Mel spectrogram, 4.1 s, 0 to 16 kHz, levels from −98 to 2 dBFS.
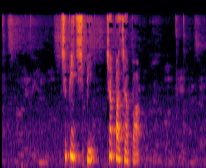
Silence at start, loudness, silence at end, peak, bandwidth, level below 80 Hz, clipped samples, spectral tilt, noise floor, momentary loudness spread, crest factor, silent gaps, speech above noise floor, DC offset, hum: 0.15 s; -21 LUFS; 1.35 s; -4 dBFS; 12 kHz; -66 dBFS; under 0.1%; -2.5 dB/octave; -58 dBFS; 25 LU; 22 dB; none; 35 dB; under 0.1%; none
